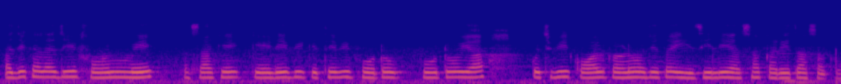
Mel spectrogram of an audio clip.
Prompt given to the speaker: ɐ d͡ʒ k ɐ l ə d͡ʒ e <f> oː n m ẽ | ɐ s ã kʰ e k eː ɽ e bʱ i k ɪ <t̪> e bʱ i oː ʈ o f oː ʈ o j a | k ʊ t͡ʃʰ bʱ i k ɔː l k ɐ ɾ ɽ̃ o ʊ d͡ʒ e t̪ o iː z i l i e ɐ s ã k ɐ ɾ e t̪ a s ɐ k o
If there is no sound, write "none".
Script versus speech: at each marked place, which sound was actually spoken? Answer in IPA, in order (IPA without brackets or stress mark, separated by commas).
f, t̪ʰ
